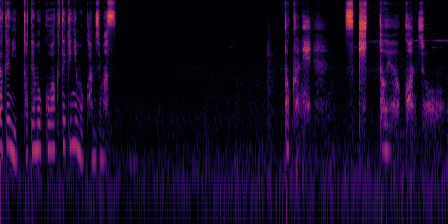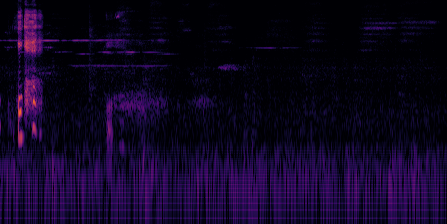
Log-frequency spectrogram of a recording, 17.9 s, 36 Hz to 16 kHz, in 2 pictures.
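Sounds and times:
speech: 0.0 - 2.3, 5.7 - 10.0
train rumbling as it decelerates: 0.0 - 17.8
train wheels squealing: 4.4 - 17.8.

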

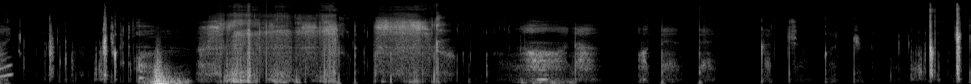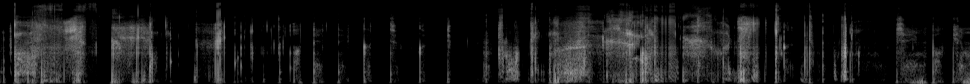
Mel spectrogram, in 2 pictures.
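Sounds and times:
wet licking and mouth sounds on an ear: 0.1 - 1.4, 2.0 - 5.1, 8.9 - 13.1, 13.7 - 18.3.

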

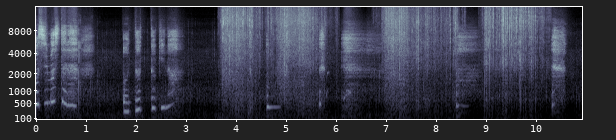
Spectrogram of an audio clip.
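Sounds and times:
speech: 0.2 - 1.0, 1.7 - 2.9
aluminum foil being crumpled and crushed: 3.7 - 10.5.

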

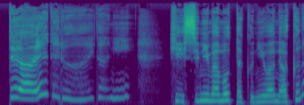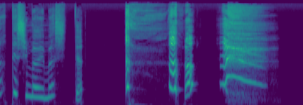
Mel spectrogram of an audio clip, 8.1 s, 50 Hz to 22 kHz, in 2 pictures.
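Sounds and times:
speech: 0.1 - 5.3
person crying with sobbing gasps and a wavering wail: 6.4 - 7.6.

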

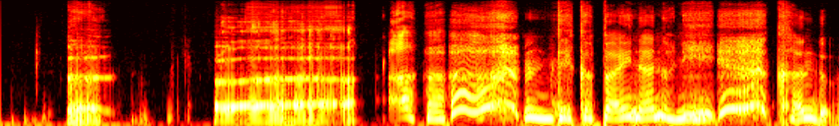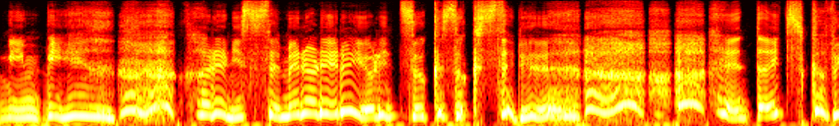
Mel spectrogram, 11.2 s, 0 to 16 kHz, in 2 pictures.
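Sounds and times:
burps: 0.4 - 2.8
speech: 2.8 - 11.1
faint breathy sounds: 3.0 - 3.5, 4.8 - 5.2, 6.2 - 6.9, 9.2 - 10.5.

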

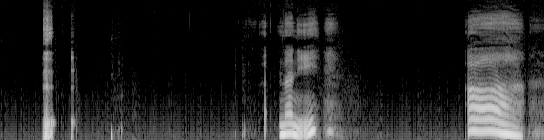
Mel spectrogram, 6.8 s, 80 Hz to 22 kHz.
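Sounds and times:
person burping: 0.6 - 1.0
speech: 3.5 - 4.2.

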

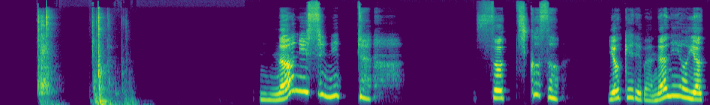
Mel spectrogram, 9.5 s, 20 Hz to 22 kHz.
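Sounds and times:
door creaking open: 0.5 - 1.8
speech: 3.5 - 5.2, 6.6 - 9.4.

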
